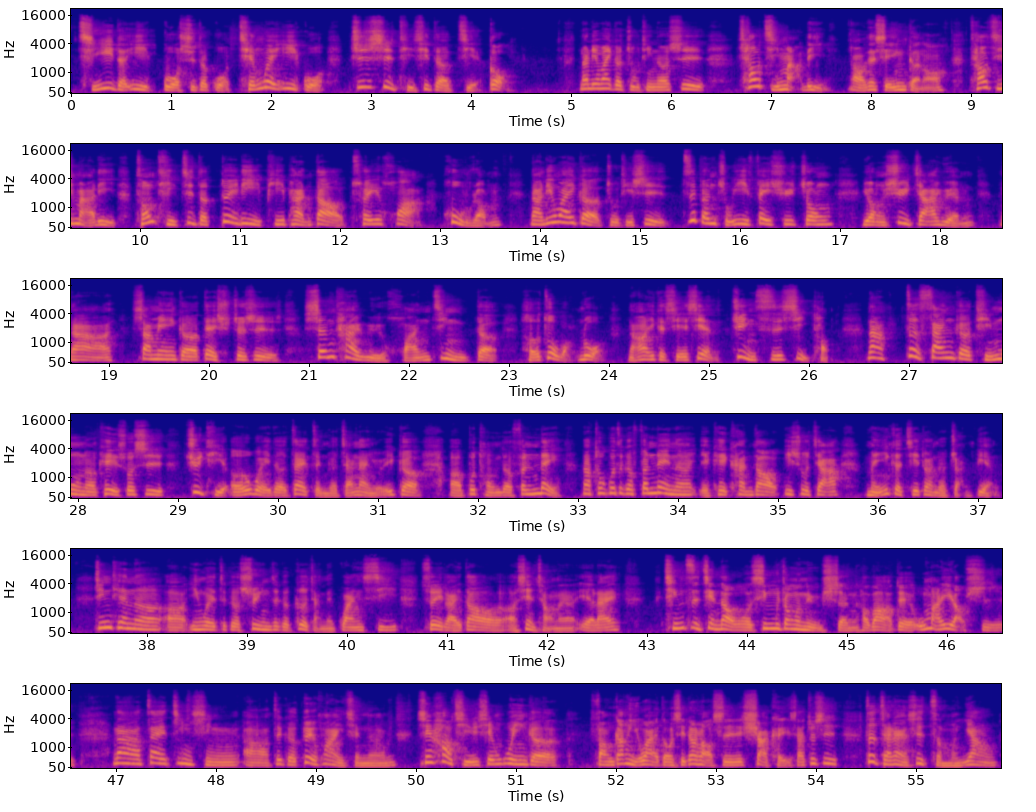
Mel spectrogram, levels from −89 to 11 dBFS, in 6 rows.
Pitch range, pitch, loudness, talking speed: 145-215 Hz, 180 Hz, -22 LUFS, 270 characters per minute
